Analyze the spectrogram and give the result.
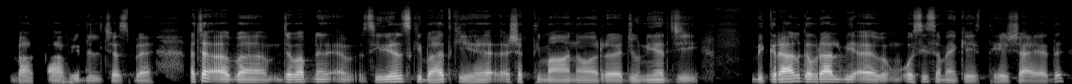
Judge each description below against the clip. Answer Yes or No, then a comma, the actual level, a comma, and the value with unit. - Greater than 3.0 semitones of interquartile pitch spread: No, narrow, 2.6 semitones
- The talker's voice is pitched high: No, low, 105 Hz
